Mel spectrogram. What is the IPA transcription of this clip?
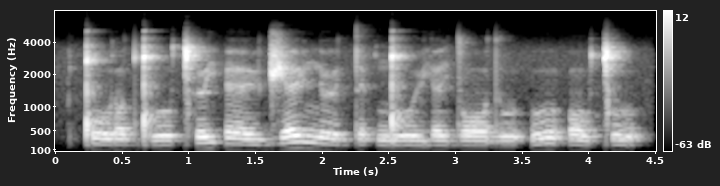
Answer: ǃ o ɾ ɔ d ǃʼ ʊː ǀʰ ø j ʔ ɛː y̯ d͡ʒ ɛ y̯ n øː d t ɛ k ŋ͡ǃ ʊː y̯ j ɛ i̯ d ɔː d ʊː ʔ ʊː ʔ ɔ u̯ ǀ ʊ

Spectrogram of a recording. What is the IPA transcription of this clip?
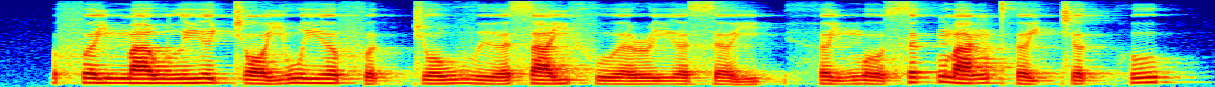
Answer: f ə˧ j m a˧ w l i˧ ə̯ c ɔ˨˩˦ j w i˧ ə̯ f ə˨˩ k̚ c o˧˥ w v ɨ˨˩˦ ə̯ s a˧˥ j f u˨˩ ə̯ ɹ i˨˩ ə̯ s ə˨˩˨ j | h ə˨˩˨ j m o˨˩˨ s ə˦˥ k̚ m a˧˥ ŋ t̪ʰ ə˨˩ j c ə˨˩ k̚ h u˦˥ p̚

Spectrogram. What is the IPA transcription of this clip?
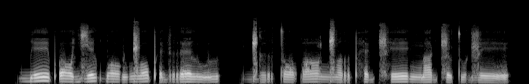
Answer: ɡ͡b eː pʼ ɔː d͡ʑ e l ɡ͡b ɔː ɡ ŋ͡ǁ ɔ pʼ ɛ ɡ r ɛ l u l | ɡ͡ǁ ə r t ɔː p ɑː ŋ͡ǁ ɑ r pʰ ɛ ɡ ʈ͡ʂʰ eː ŋ͡m a ɡ ʈ͡ʂ ɛ tʷ ɑ ɡ ʐ eː

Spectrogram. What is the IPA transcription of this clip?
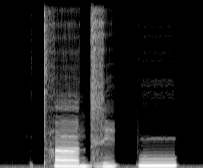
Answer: t̪ʰ ã˧ d͡z i˨ ʔ p u˦

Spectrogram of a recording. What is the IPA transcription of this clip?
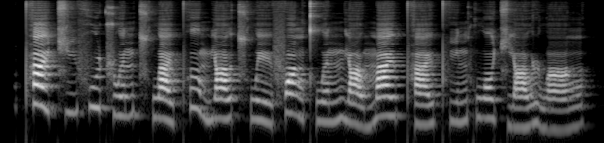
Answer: pʰ a˥˩ ɪ̯ t͡ɕ i˧˥ f u˥ ʈ͡ʂ w ə˧˥ n t͡sʰ w a˨˩ ɪ̯ pʰ ɤ˥˩ m j ɑ˧˥ ʊ̯ t͡sʰ w e˨˩ ɪ̯ f ɑ˥˩ ŋ t̪ʰ w ə˧˥ n n̪ j ɑ˨˩ ʊ̯ m a˥ ɪ̯ pʰ a˧˥ ɪ̯ pʰ i˧˥ n k w ɔ˥ t͡ɕ j ɑ˧˥ ʊ̯ ɻ w ɑ˧˥ ŋ

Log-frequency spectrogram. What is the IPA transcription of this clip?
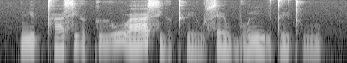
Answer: n e˧˥ p̚ t̪ʰ a˧˥ s i˥˨ ə̯ k ɯː˧˥ w ʋ aː˧˥ s i˧˩ ə̯ kʰ eː˧˩ w s ɛː˧ w b oː˧˥ n ŋ i˧˥ t̪ e˧˥ t̪ʰ u˧˥

